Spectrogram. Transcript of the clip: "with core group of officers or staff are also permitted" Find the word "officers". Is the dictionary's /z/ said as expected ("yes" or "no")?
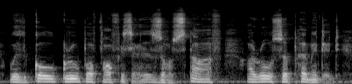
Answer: yes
